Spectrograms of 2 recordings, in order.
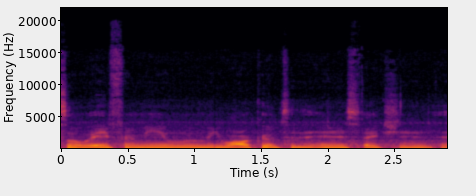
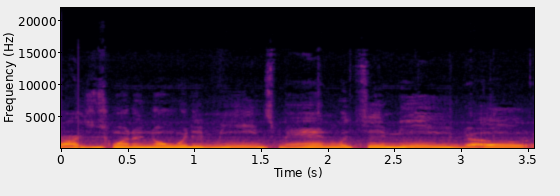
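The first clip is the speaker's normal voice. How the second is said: higher and louder, pushy and needling; insistent mock stalker; 8 semitones higher, 5 dB louder than usual. Laughing stalker keeps pressing him about the sign, loud and pushy. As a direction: lean in hard, pressing for an answer.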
